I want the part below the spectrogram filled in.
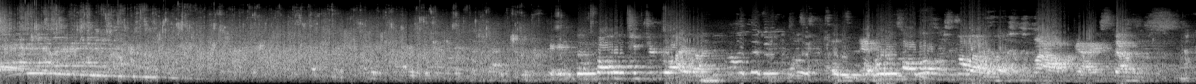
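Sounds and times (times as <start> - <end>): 
crowd applauding: 0.0 - 5.8
speech: 5.8 - 11.9.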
